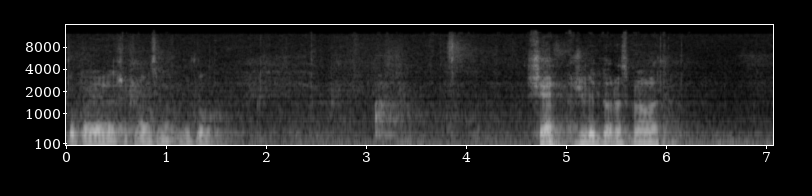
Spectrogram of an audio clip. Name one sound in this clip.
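A middle-aged man speaks into a microphone in an echoing hall.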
